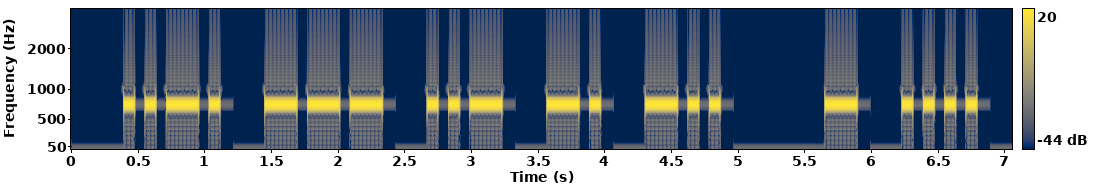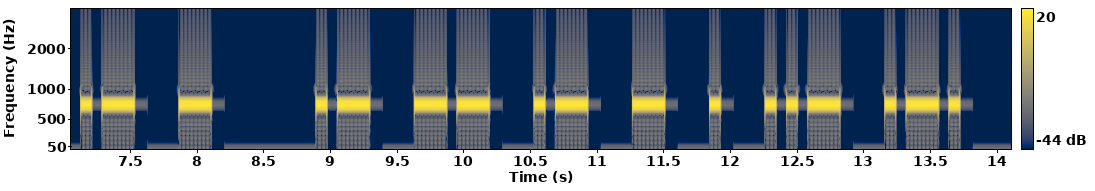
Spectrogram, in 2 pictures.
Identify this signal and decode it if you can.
Morse code, heard as a keyed tone, about 15 wpm, spaced as for 13 wpm, 750 Hz. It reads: FOUND THAT AMATEUR
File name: Morse / 13WPM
